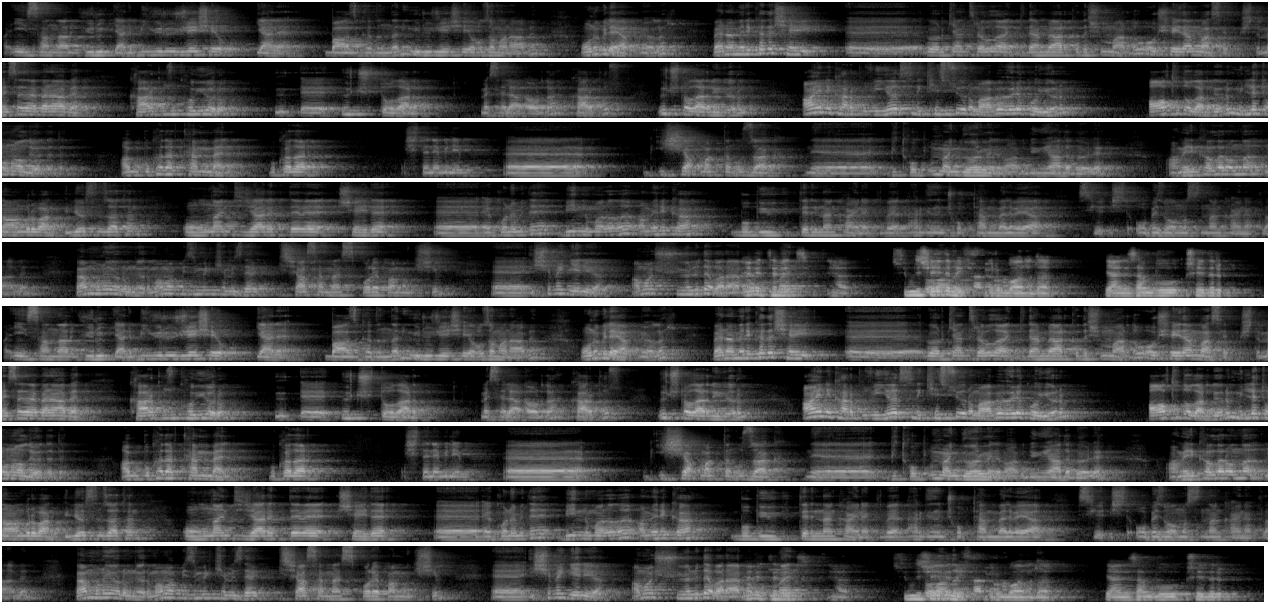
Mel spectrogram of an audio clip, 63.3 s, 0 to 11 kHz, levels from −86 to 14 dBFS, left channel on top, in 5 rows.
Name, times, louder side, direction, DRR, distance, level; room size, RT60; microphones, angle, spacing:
voice 1, 0.0-2.9 3.2-6.7 7.1-8.2 8.4-13.5 13.9-15.0 15.4-16.9 17.4-18.8 19.2-20.2 20.7-23.4 24.1-26.0 26.5-27.6 28.0-28.5 29.3-30.0 30.3-31.2 31.9-36.4 37.0-39.4 39.8-41.9 42.3-45.0 45.3-48.4 48.8-51.0 51.4-55.1 55.5-58.6 59.9-60.5 60.8-61.0, right 2 dB, 25° right, 5 dB, 2.4 m, -28 dB
voice 2, 58.0-58.5 58.9-59.1 59.6-61.2 61.7-62.8, left 2 dB, 75° left, 11 dB, 1.4 m, -25 dB
20.0 x 15.5 x 8.5 m, 0.84 s
head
